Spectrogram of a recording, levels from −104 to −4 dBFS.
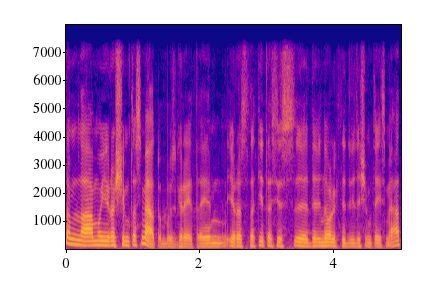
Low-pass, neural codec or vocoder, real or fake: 7.2 kHz; codec, 16 kHz, 4 kbps, FreqCodec, larger model; fake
